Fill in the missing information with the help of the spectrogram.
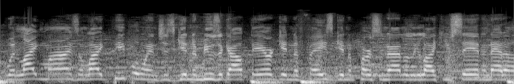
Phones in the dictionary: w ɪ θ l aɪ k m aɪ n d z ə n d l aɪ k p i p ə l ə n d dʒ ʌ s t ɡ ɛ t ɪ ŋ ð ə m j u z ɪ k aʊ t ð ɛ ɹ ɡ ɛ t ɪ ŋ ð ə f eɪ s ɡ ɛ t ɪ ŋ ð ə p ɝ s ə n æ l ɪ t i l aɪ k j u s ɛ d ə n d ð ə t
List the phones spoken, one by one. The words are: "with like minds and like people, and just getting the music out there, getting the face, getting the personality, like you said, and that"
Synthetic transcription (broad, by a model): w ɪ l aɪ k m aɪ n d z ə n l aɪ k p i p l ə n dʒ ʌ s ɡ ɛ t ɪ ŋ ð ə m j u z ɪ k aʊ t ð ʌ ɹ ɡ ɛ t ɪ ŋ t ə f eɪ s ɡ ɛ t ɪ ŋ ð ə p ɝ s ə n æ l ɪ t i l aɪ k j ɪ s ɛ d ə n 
